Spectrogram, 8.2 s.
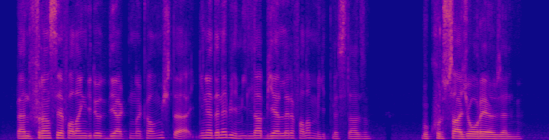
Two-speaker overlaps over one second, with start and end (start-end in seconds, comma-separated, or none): none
